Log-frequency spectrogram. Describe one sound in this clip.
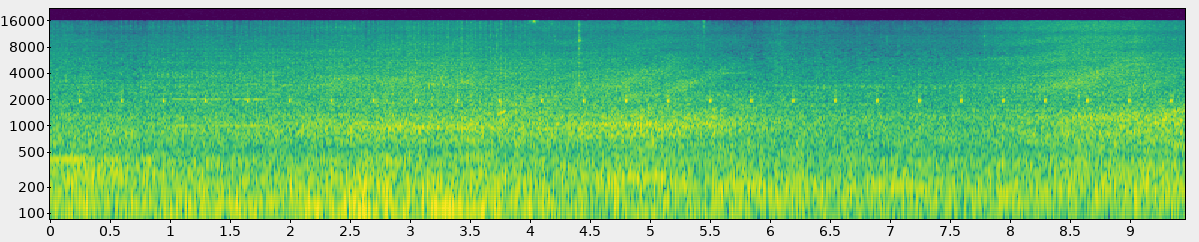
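Cars pass by on the road.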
